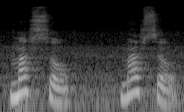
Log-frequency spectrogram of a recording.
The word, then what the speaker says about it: muscle: Ok, C không được phát âm trong âm ghép C. SC muscle scissors.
